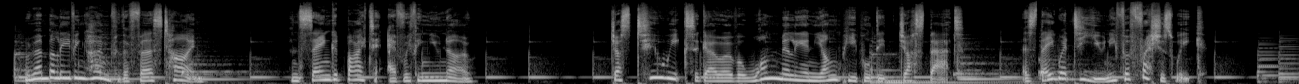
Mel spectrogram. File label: narrative; Freshers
